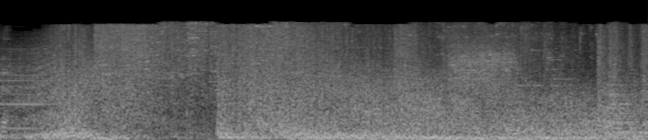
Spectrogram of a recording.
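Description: Rocket crashing into an apartment and exploding, as a film sound effect: a rush of noise, then about two seconds in a loud blast whose rumble carries on at full strength.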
